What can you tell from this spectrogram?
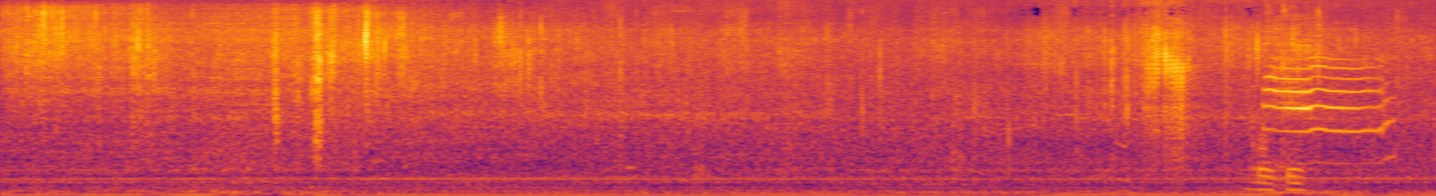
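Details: Tiny meow from a calico cat kept with a gray cat: a single short, wavering, harmonic meow near the end, after a long stretch of steady low hum, light rustling and clicks.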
